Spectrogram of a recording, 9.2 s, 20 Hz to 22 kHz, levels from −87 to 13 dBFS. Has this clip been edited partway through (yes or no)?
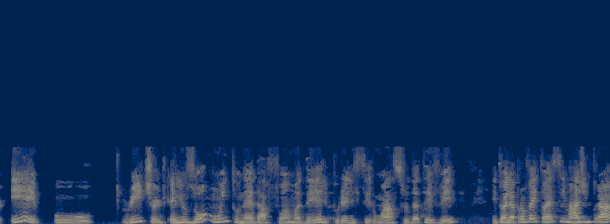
no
